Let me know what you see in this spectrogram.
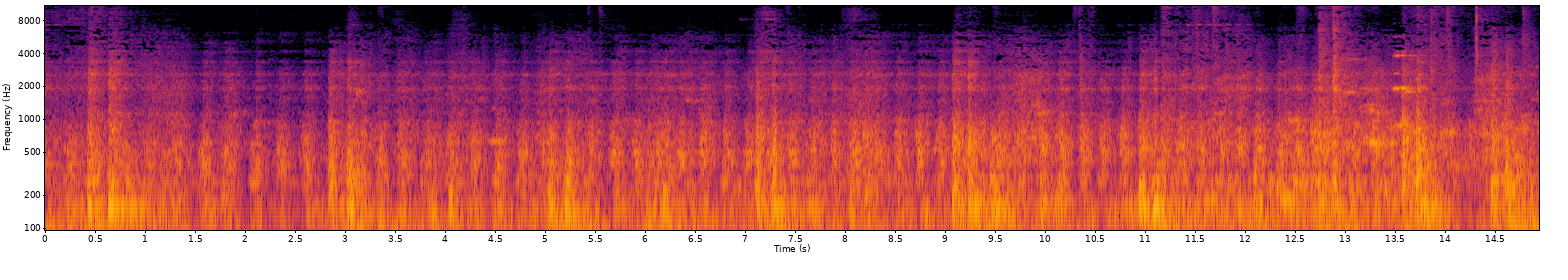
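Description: A train running along the rails, heard from inside the front car: a steady low rumble with irregular clicking and clattering from the wheels on the track.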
